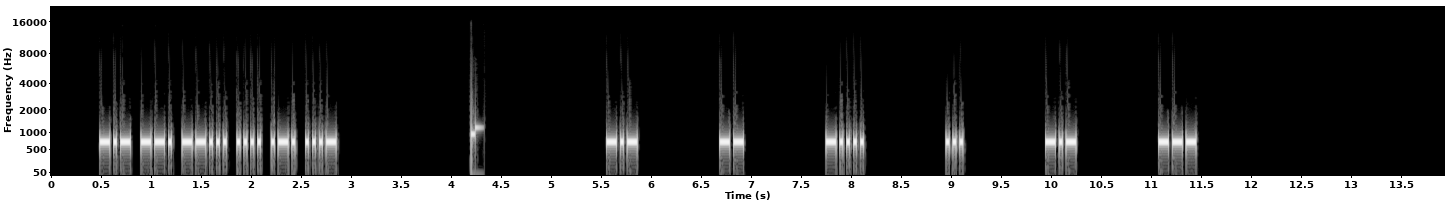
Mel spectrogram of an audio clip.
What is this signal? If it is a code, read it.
Morse code, heard as a keyed tone, about 36 wpm, spaced as for 15 wpm, 700 Hz. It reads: KG7HRV KM6SKO
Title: USA Call Signs - 6 Characters - 8x Character Spacing - 35wpm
